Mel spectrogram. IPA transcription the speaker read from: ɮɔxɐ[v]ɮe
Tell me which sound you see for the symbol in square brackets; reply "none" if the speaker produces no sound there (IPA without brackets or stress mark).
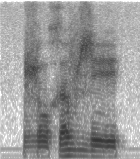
v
